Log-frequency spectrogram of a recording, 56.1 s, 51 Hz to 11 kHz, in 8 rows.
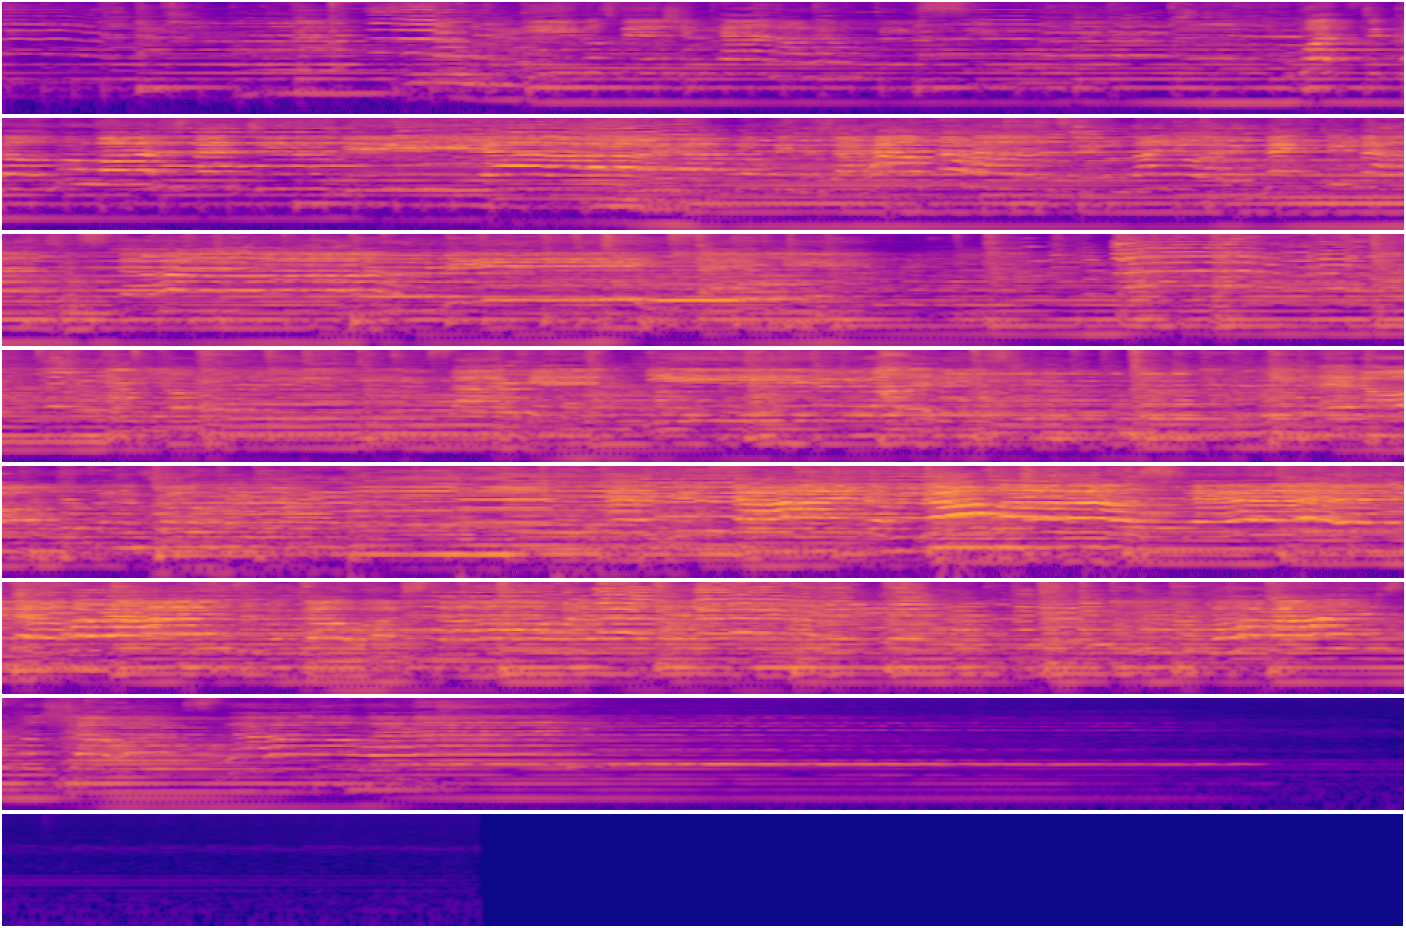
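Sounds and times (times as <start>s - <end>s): fiddle: 0.0s - 48.4s
acoustic guitar: 0.0s - 51.2s
woman singing: 2.4s - 5.0s, 6.4s - 18.7s, 21.4s - 39.8s, 40.7s - 48.4s
upright bass: 8.3s - 46.2s.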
